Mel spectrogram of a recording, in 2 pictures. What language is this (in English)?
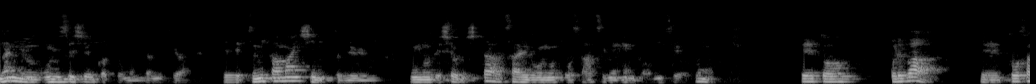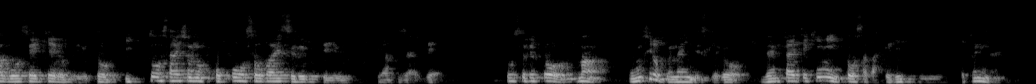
Japanese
